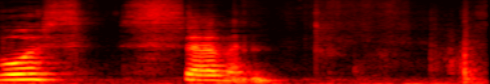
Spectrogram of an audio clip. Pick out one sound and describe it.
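A woman speaks briefly and quietly close by.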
